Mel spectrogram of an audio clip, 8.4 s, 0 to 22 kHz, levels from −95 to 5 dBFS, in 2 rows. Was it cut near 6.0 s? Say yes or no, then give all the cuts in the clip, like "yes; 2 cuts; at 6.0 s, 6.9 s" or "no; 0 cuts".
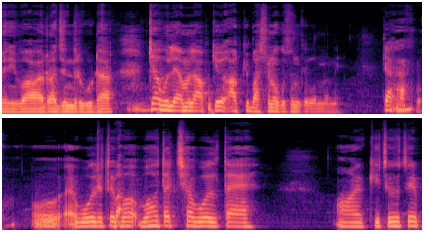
no; 0 cuts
